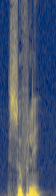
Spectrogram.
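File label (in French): "souffler", French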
